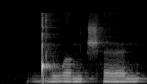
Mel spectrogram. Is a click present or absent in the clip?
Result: present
